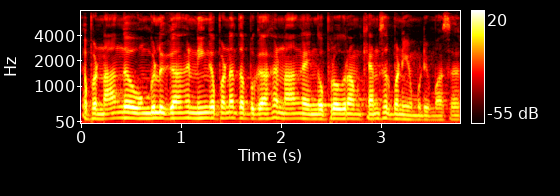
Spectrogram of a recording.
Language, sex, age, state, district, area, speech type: Tamil, male, 30-45, Tamil Nadu, Pudukkottai, rural, spontaneous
